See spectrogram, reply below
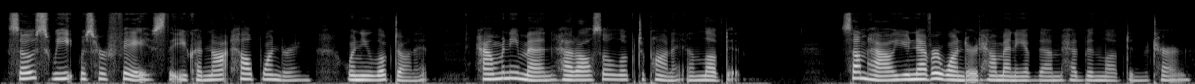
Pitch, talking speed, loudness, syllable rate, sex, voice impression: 215 Hz, 200 wpm, -17 LUFS, 5.6 syllables/s, female, feminine, adult-like, relaxed, slightly weak, soft, fluent, slightly raspy, slightly cute, friendly, reassuring, elegant, kind, modest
